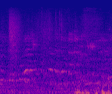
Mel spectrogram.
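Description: Faint distant voices in the background, with high chirps like small birds. A few low thumps come near the end.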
